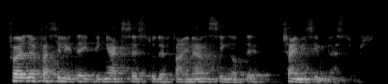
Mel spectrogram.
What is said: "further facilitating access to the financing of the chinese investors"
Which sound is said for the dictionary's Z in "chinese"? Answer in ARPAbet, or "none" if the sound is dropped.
S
